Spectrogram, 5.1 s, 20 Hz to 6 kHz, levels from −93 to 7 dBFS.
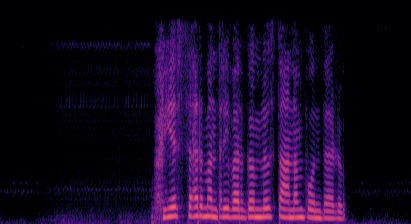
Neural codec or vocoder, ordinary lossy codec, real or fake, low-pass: codec, 16 kHz in and 24 kHz out, 0.8 kbps, FocalCodec, streaming, 65536 codes; none; fake; 5.4 kHz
